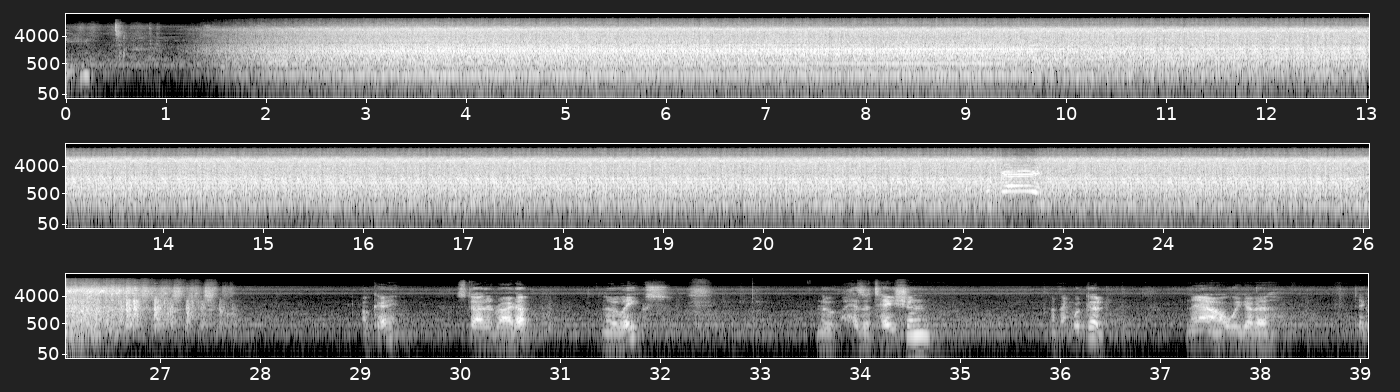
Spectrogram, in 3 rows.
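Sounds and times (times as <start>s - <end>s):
marine diesel engine running: 1.8s - 27.8s.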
